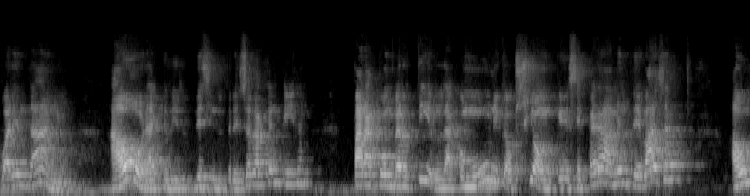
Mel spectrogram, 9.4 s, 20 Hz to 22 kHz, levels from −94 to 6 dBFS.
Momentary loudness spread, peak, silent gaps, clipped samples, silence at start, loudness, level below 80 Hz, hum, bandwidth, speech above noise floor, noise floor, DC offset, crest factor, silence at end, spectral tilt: 12 LU; -10 dBFS; none; under 0.1%; 0 s; -32 LUFS; -66 dBFS; none; 10.5 kHz; 35 dB; -66 dBFS; under 0.1%; 22 dB; 0 s; -6 dB/octave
